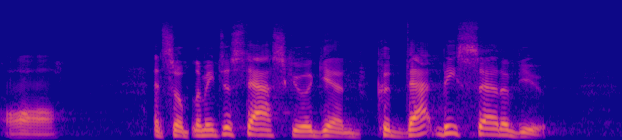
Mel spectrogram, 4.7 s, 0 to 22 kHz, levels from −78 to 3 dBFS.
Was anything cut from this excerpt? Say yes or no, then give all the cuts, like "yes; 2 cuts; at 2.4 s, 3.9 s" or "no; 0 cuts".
yes; 2 cuts; at 1.4 s, 2.7 s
